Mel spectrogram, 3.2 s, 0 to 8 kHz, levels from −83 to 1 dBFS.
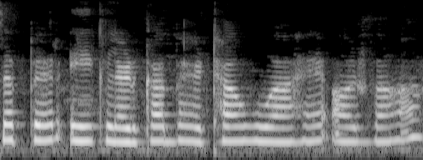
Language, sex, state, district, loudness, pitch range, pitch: Hindi, female, Chhattisgarh, Balrampur, -16 LUFS, 240-255 Hz, 245 Hz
